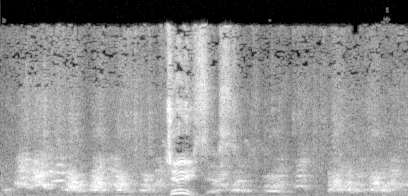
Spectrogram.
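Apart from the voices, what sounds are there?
dogs barking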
